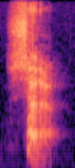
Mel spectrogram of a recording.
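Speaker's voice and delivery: loud, punchy mock "shut up"; loud camp exclamation. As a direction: fire it off as a showy catchphrase. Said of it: "[name] sat there every now and then just going".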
